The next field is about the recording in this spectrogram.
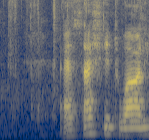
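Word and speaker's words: Sacha Dhawan: Uh Sashi Dwan, which I only recently worked how to pronounce his last name. Sashi Dwan, who now plays master, played one of the creators of the show in this.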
